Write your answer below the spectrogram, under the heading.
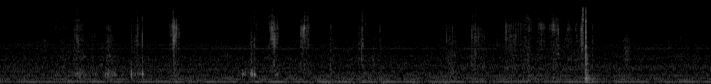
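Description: Dexter fillet knife slicing a mutton snapper off its rib cage, with scattered small crackles and clicks as the blade cuts through the thick scales and skin and ticks over the rib bones. A steady low vent hum runs underneath.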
